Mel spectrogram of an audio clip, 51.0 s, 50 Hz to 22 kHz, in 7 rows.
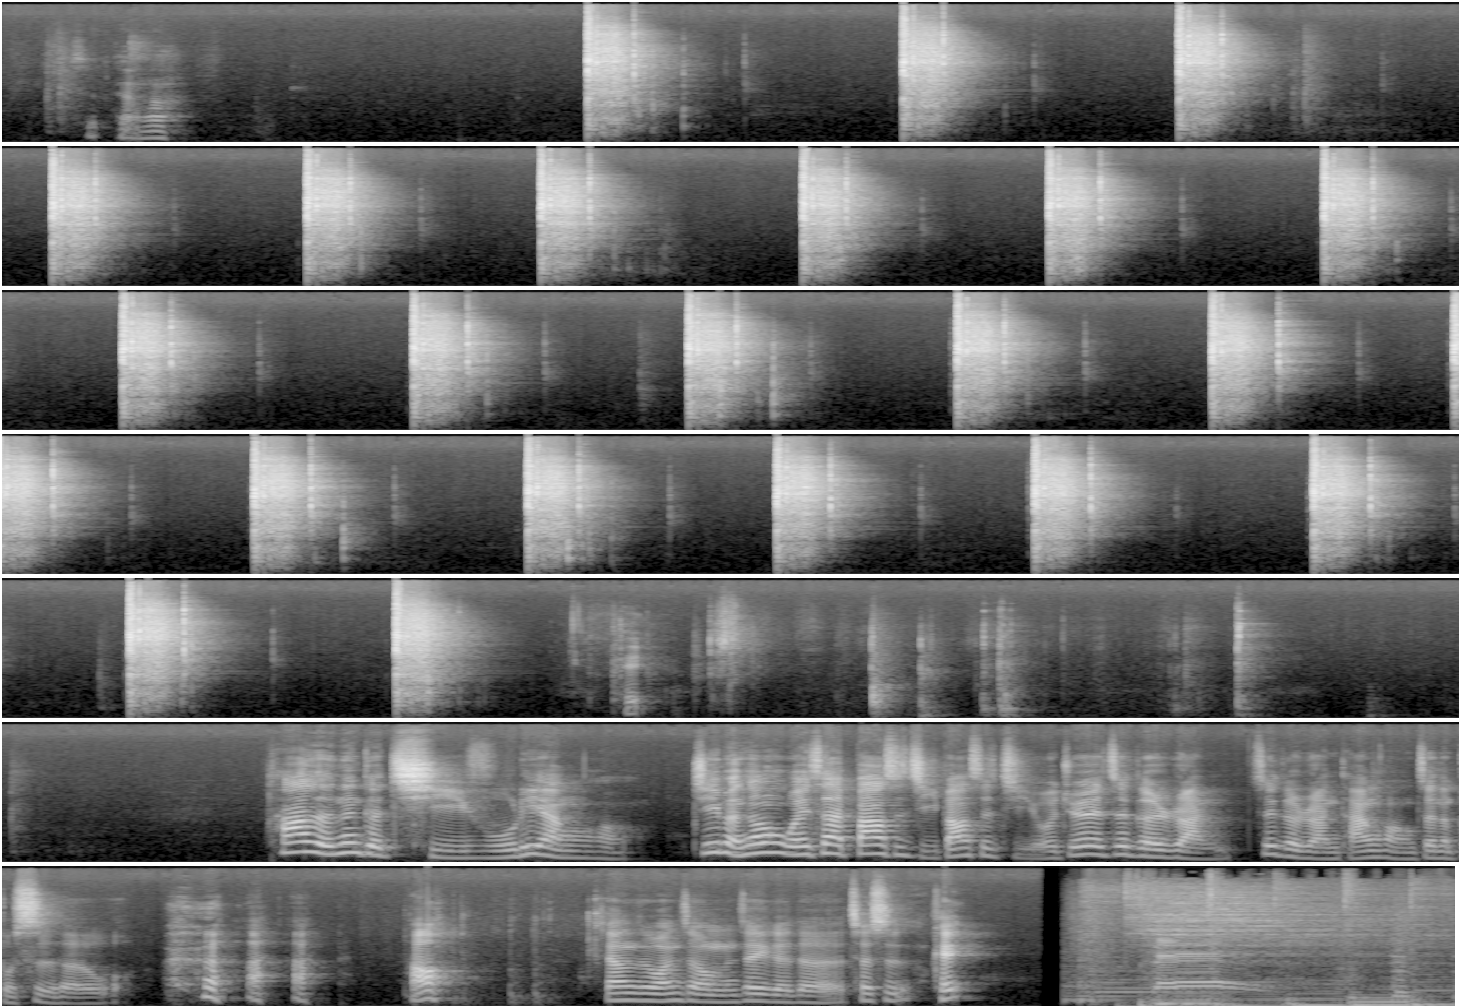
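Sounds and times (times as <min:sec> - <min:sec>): airsoft pistol shots: 0:02.9 - 0:03.5, 0:04.5 - 0:05.0, 0:05.9 - 0:06.4, 0:07.5 - 0:08.1, 0:08.8 - 0:09.4, 0:10.0 - 0:10.5, 0:11.3 - 0:11.9, 0:12.5 - 0:13.1, 0:13.9 - 0:14.4, 0:15.2 - 0:15.8, 0:16.6 - 0:17.2, 0:18.0 - 0:18.6, 0:19.3 - 0:19.9, 0:20.6 - 0:21.2, 0:21.8 - 0:22.4, 0:23.1 - 0:23.7, 0:24.5 - 0:25.0, 0:25.7 - 0:26.3, 0:27.0 - 0:27.6, 0:28.4 - 0:29.0, 0:29.8 - 0:30.3, 0:31.1 - 0:31.6.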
